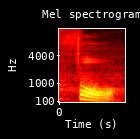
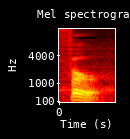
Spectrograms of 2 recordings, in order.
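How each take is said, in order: First: The word has a full, clear vowel. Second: The word has a weak, reduced vowel. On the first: The speaker calls it wrong. "Ce n'est pas for" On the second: The speaker calls it right. "c'est fur"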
